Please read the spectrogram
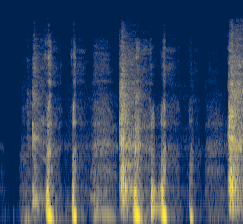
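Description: A close, harsh coughing fit: a rapid series of about eight to ten wet, explosive coughs in uneven bursts, with a raspy breath or throat-clearing at the end.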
